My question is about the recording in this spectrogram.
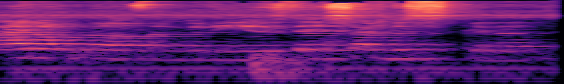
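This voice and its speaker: Speaking fast in a somewhat high but flat voice, a teenage student at a church youth group delivers a heartfelt, emotional testimony, laughing nervously between lines. The recording is very noisy, with a distant mic in an echoey room.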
